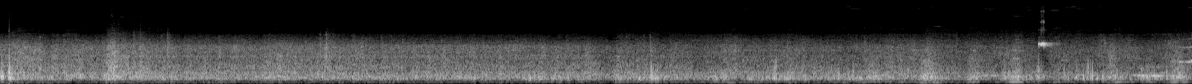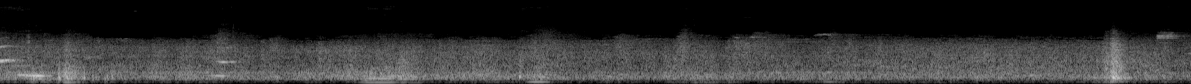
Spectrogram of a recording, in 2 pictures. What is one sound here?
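The body of a bus rattles and knocks on the road.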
